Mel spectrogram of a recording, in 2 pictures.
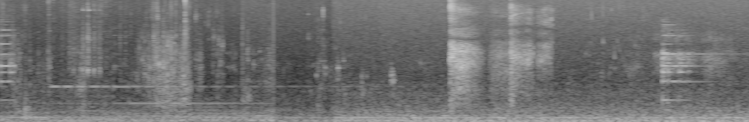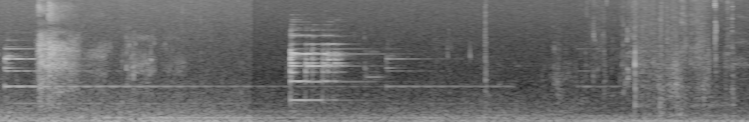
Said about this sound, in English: The breathing of the harbor porpoise. They got really close. They were probably, were just drifting along, barely making any headway, waiting for the afternoon sea breeze to kick in.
